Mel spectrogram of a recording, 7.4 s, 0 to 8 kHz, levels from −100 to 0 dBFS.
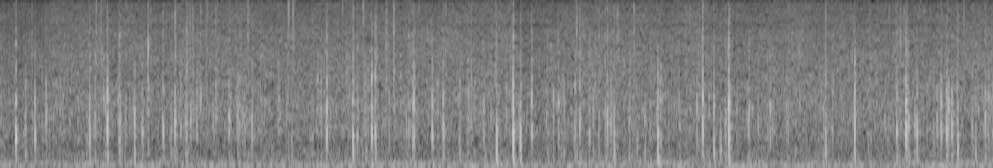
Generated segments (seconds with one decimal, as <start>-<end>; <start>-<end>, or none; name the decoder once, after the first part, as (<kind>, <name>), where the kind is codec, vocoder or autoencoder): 0.0-6.8 (codec, DAC)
